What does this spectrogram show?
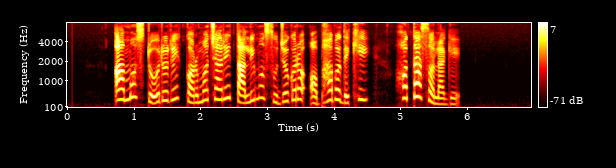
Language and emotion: Odia, sad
